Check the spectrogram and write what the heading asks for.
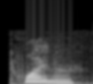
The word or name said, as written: twiner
